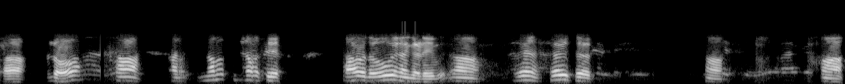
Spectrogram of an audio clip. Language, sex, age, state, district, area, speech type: Kannada, male, 45-60, Karnataka, Dakshina Kannada, rural, conversation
